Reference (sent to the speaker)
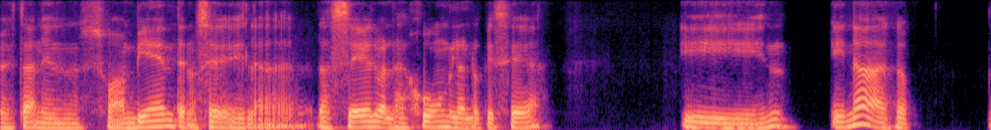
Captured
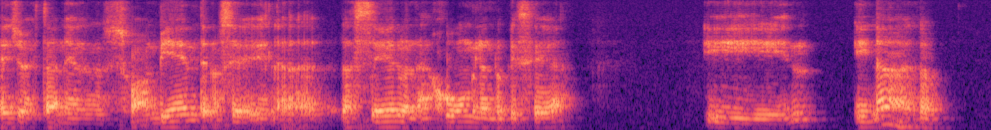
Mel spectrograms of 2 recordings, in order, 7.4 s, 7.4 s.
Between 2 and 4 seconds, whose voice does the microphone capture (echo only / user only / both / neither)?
echo only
